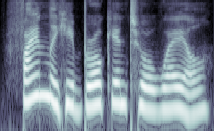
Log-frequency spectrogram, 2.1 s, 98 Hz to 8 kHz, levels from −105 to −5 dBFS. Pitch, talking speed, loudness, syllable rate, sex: 230 Hz, 170 wpm, -15 LUFS, 4.9 syllables/s, female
